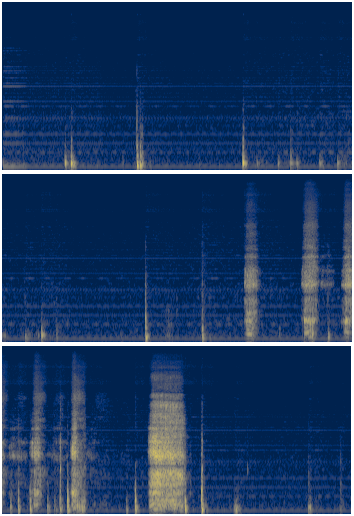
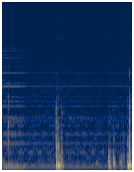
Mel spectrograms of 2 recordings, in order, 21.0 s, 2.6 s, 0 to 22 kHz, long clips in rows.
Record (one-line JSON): {"exhalation_length": "21.0 s", "exhalation_amplitude": 26719, "exhalation_signal_mean_std_ratio": 0.26, "three_cough_length": "2.6 s", "three_cough_amplitude": 7554, "three_cough_signal_mean_std_ratio": 0.29, "survey_phase": "beta (2021-08-13 to 2022-03-07)", "age": "65+", "gender": "Male", "wearing_mask": "No", "symptom_none": true, "smoker_status": "Ex-smoker", "respiratory_condition_asthma": false, "respiratory_condition_other": true, "recruitment_source": "REACT", "submission_delay": "2 days", "covid_test_result": "Negative", "covid_test_method": "RT-qPCR"}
